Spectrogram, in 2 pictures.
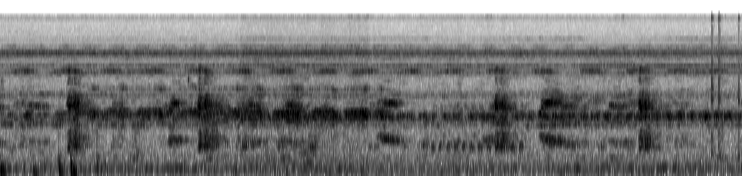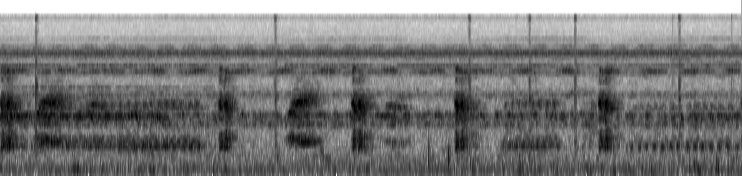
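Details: Rainy-night frog chorus livening up a quiet evening: irregular bursts of coarse croaks overlap from several frogs, while a thin, unbroken insect buzz runs high above.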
